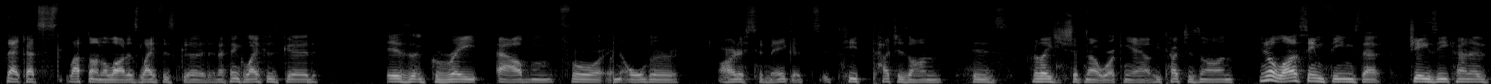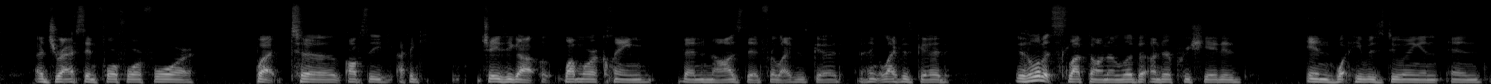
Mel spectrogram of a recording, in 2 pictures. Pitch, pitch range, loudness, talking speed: 115 Hz, 110-125 Hz, -34 LUFS, 195 wpm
